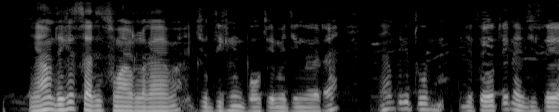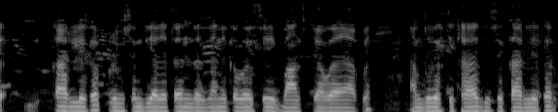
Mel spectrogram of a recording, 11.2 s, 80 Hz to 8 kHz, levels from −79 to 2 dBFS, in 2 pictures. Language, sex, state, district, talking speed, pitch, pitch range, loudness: Bhojpuri, male, Bihar, Saran, 270 wpm, 115 Hz, 110-125 Hz, -31 LUFS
